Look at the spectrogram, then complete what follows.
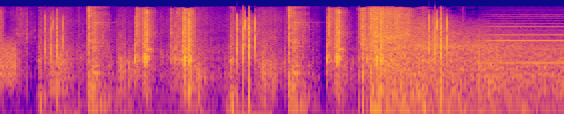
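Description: About a dozen sharp bangs in an irregular burst. Near the end they give way to a steady, high ringing tone with overtones.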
